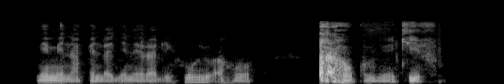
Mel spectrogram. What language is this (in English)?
Swahili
